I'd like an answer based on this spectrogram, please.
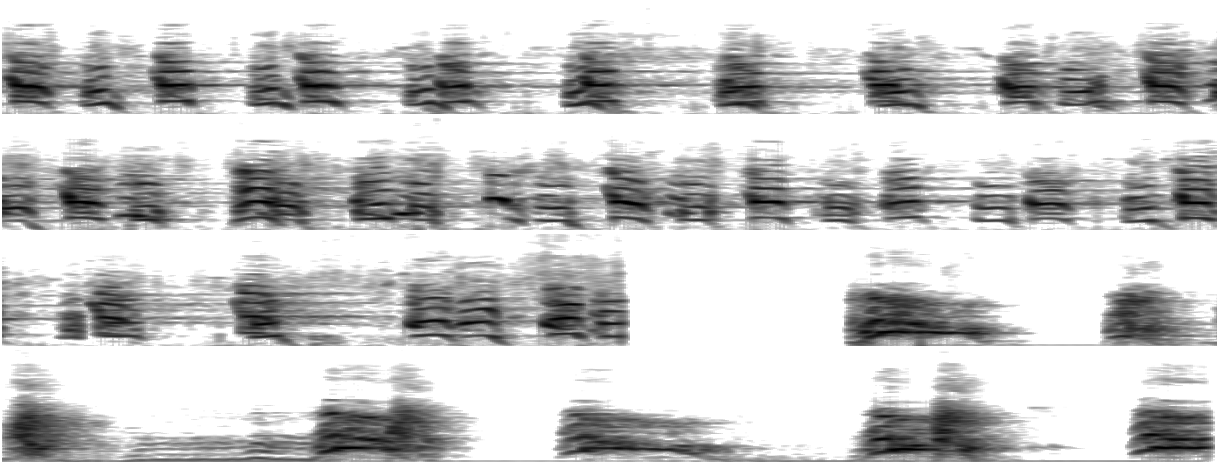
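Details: Treeing Walker Coonhound, a pet dog of the hound breed used for treeing raccoons, barking in a fast even run of short hoarse barks. After a brief silence, slower, more spaced barks and yips follow.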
